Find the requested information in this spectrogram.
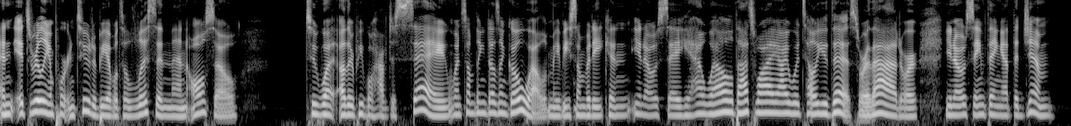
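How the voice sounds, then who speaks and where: A woman's fairly low voice with a Pennsylvania accent, ordinary pitch variation and a moderate pace, on a very clean recording with a silent background. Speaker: fitness coach and podcast co-host. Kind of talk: casual chat. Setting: studio.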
